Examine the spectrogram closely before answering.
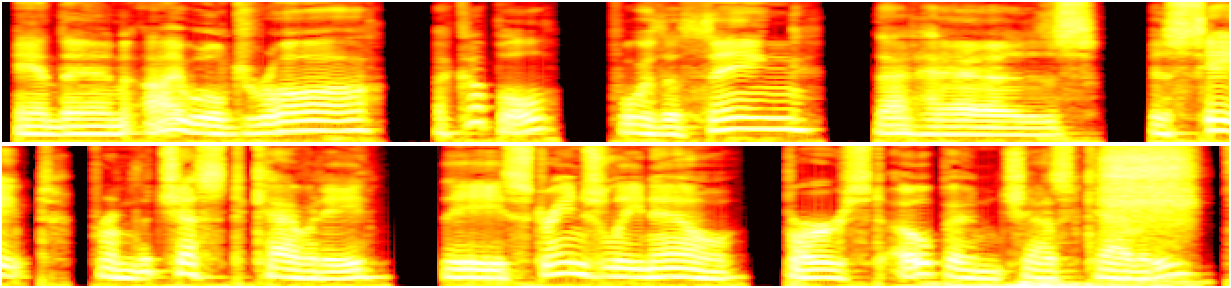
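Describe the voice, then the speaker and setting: A man hosting as game master, narrating a tabletop horror role-playing game in a dramatic storytelling manner. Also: mid-range voice. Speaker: game master, podcast host.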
